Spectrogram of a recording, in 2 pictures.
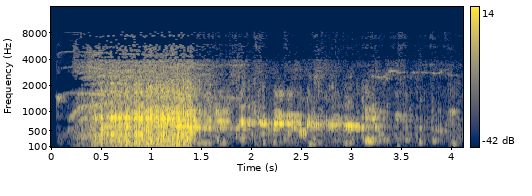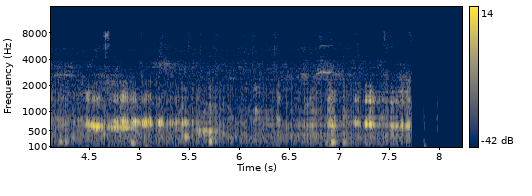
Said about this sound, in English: Where's the boo button now?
